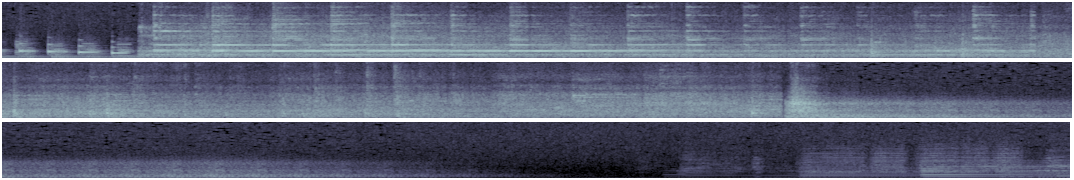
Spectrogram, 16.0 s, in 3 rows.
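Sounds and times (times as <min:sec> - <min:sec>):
diesel locomotive rumble: 0:00.7 - 0:09.3
wheels clicking: 0:00.7 - 0:09.3
steady tones: 0:00.7 - 0:13.6.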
